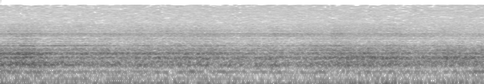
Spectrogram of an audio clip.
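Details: Continuous broadband roar resembling a passing train or engine noise, unbroken throughout and free of any clear animal voice.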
